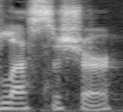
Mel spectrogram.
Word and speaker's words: Leicestershire: I said Lincolnshire, and then I said Leicestershire, and I know that the first one I mispronounced. Lincolnshire, right? Or do you do a harder I on that one? Lincolnshire, right? And Leicestershire. Sheer.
